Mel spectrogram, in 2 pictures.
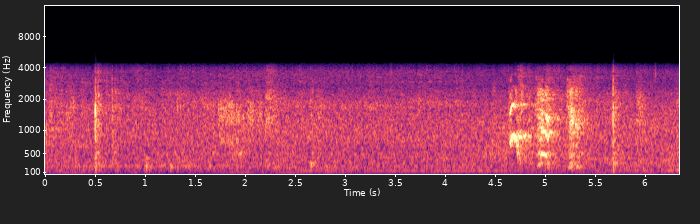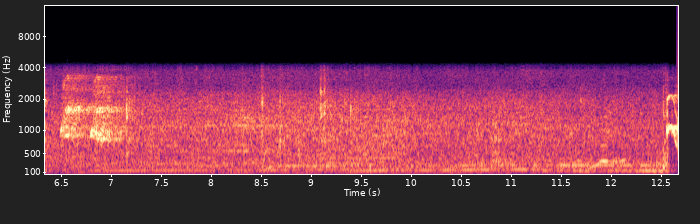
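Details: Border Collie Bella, a female dog, playing with her soccer ball; a few short harsh barks in clustered bursts around the middle, over steady background noise.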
